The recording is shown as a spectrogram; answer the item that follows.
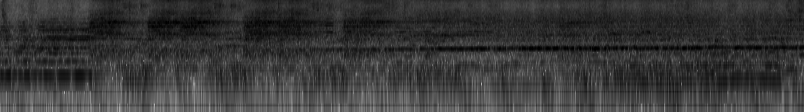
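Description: Break Dancer fairground ride running, its gondolas rumbling and whirling round with fairground noise around it. A long steady high tone sounds through the second half.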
